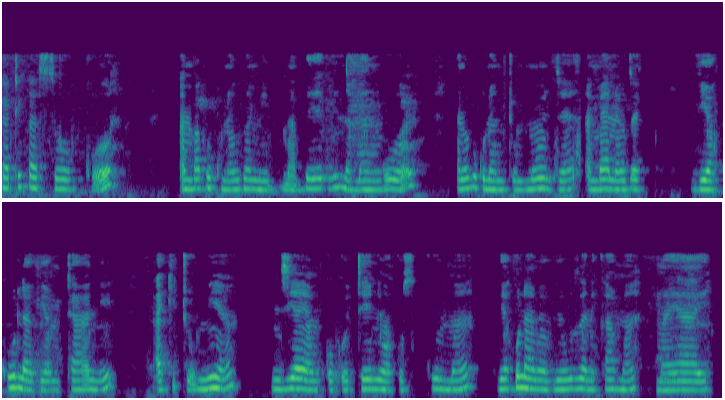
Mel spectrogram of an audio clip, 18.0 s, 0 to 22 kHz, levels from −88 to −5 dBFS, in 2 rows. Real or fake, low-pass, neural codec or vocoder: real; 7.2 kHz; none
